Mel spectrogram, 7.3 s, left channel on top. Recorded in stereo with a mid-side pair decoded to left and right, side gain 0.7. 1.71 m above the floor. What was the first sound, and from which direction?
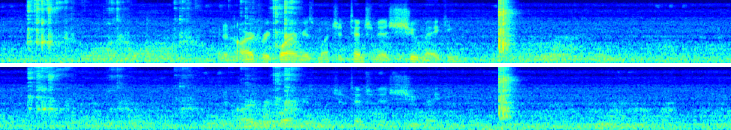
Chewing, 50° left.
